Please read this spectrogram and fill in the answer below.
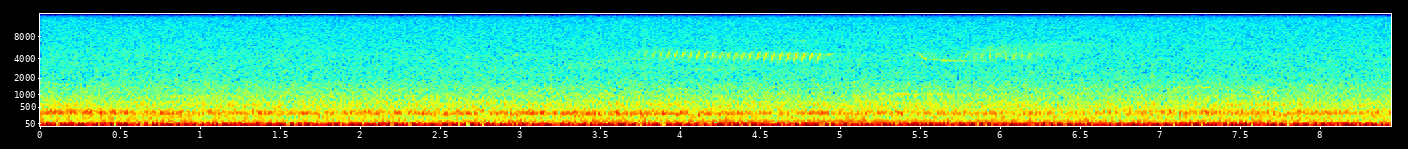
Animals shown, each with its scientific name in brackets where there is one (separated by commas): Black-throated Blue Warbler (Setophaga caerulescens), Pine Warbler (Setophaga pinus)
